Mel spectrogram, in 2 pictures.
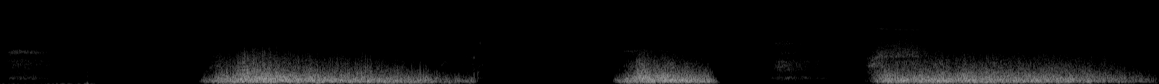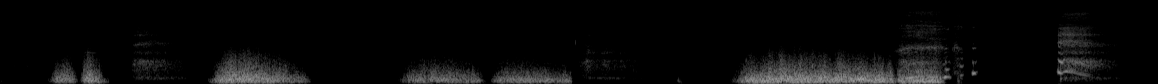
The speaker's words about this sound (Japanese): くすぐったいかな。少しこうやって、吐息で汚れを飛ばしていくからね。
